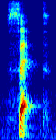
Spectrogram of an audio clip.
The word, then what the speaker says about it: set: Said, set. The difference is we have a different consonant at final.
